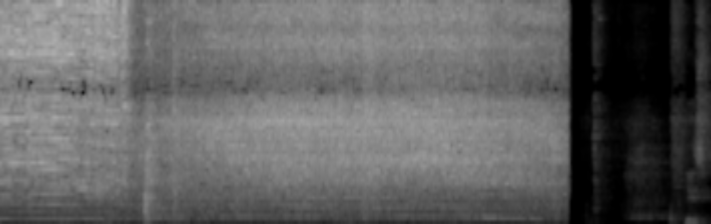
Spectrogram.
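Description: An angle grinder screams loudly as it cuts through metal.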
